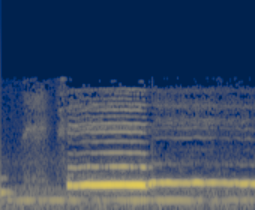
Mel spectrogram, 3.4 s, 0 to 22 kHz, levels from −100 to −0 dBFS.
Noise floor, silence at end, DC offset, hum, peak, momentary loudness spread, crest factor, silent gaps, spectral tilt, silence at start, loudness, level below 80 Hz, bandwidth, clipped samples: -42 dBFS; 0 s; under 0.1%; none; -10 dBFS; 25 LU; 12 dB; none; -6.5 dB/octave; 0 s; -22 LUFS; -56 dBFS; 4.7 kHz; under 0.1%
